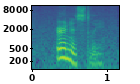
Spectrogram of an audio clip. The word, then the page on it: earnestly: American English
